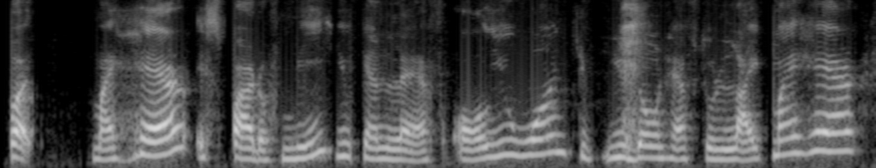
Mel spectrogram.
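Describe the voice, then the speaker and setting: A woman's voice: medium pitch, lively intonation, moderate pace, dark tone, no echo, low-quality recording. A middle-aged woman from Suriname, a native Dutch speaker, talking as an author in an interview, emphatic with frequent restarts. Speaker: author and guest. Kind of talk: conversational interview.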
